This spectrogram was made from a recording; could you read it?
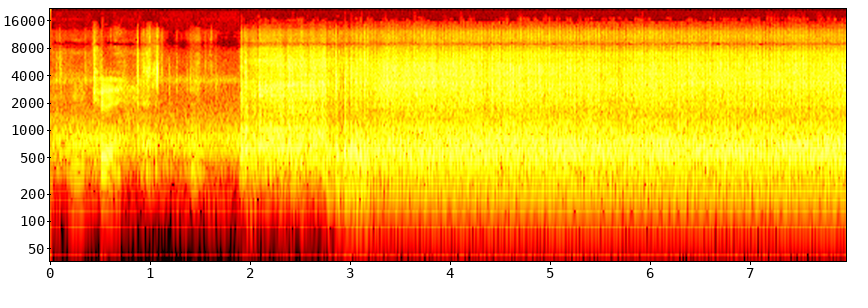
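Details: Old Craftsman LUV (Lawn Utility Vehicle) riding mower, non-runner revived, fuel cap left loose as vent suspected plugged: after cranking the small engine catches and holds steady, even run without stumbling; stays running and goes in gear; normal running.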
